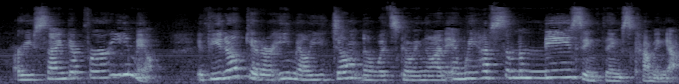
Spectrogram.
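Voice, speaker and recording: Amid noticeable background noise and audible room echo, a woman with a high pitch talks at a fairly quick pace with very wide pitch swings. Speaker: sewing machine store owner. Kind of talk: live stream sales talk.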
